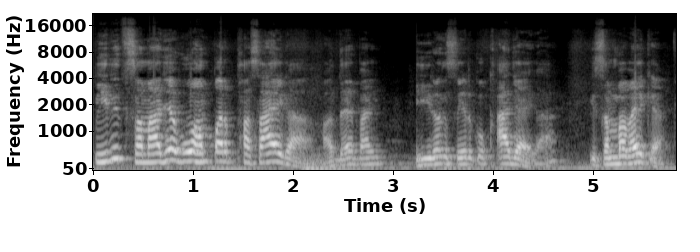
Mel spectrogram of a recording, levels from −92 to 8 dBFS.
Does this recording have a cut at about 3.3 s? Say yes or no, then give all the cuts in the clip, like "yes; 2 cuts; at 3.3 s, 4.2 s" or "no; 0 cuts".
yes; 1 cut; at 3.3 s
